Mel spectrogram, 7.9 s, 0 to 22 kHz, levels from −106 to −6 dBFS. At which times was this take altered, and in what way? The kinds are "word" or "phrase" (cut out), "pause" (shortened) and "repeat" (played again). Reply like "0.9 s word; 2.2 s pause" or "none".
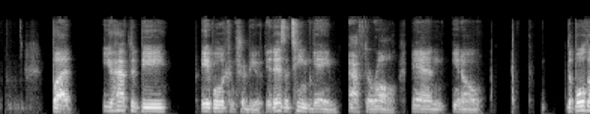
1.2 s pause; 2.4 s pause; 4.6 s pause; 5.4 s pause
